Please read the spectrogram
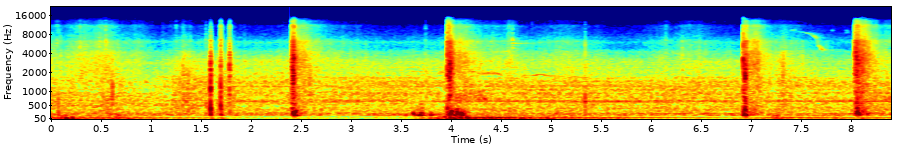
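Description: Machete chopping through thick, leafy vines and their woody stems: a handful of sharp cuts at irregular intervals, a second or more apart, over a steady low hum.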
